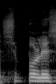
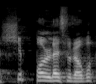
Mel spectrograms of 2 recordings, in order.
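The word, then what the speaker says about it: 쉽볼렛: 그러면 십볼렛이 아니라 십벌렛으로라고 자꾸 발음을 하는 거예요.이 사투리로 인해서 에브라힘은 정체로 숨기지 못하고 다 잡힙니다.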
